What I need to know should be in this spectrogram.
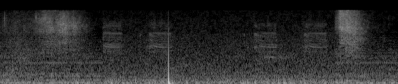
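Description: A mobile phone rings with a ringtone.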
